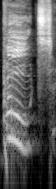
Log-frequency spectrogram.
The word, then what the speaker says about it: Butz: it's usually the butts it's pronounced boots yeah okay in the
